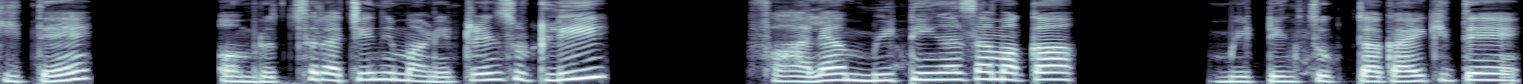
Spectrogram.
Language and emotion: Goan Konkani, fearful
